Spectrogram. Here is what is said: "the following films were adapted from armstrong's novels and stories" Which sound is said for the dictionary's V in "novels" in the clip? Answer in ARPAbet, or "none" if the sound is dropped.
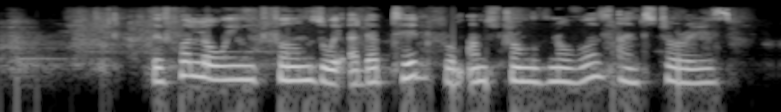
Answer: V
